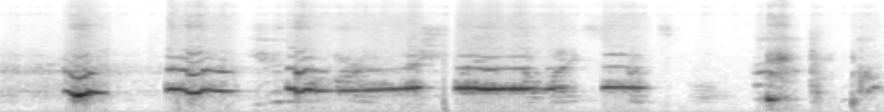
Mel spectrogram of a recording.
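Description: A child's voice crying in a series of about five long, high wails, most held on a steady pitch.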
